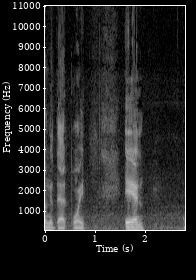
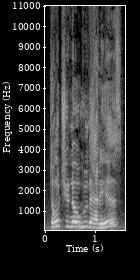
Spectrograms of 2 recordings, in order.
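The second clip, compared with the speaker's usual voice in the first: high, louder disbelieving question; incredulous coworkers; 12 semitones higher, 5 dB louder than usual. Retold or imitated. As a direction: coworkers amazed she didn't know. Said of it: "They go".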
